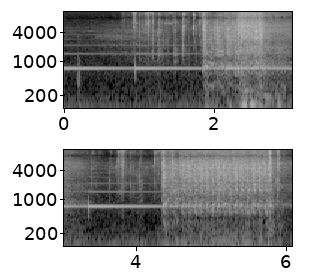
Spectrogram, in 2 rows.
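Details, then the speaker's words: 1991 Buick with fuel pump unplugged so the pump does not kick on: key clatter, engine catches and runs briefly on leftover fuel, then sags and dies; stall from fuel starvation. "We have our fuel pump unplugged, and if we turn the car on, you won't hear the pump kick on."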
